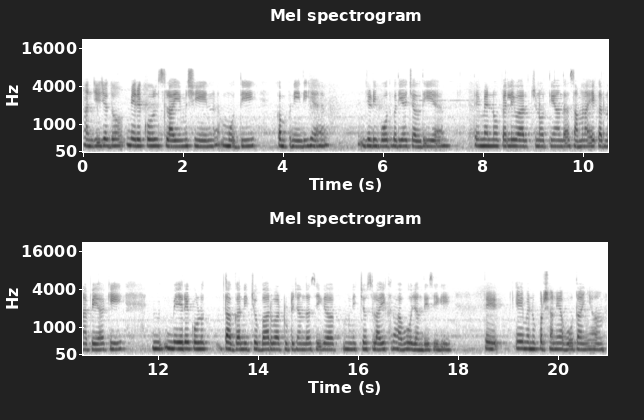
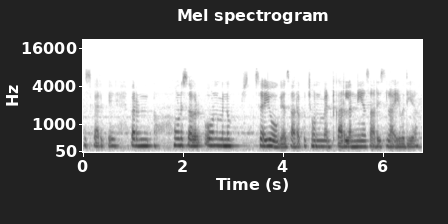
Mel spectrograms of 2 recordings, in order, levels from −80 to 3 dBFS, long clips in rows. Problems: none marked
